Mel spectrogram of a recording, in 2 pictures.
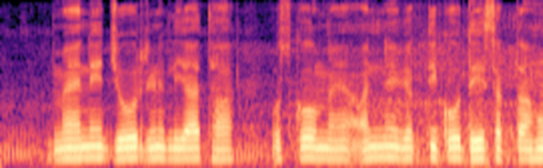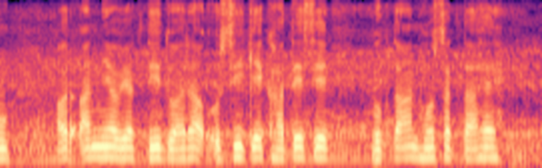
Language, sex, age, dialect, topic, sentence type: Hindi, male, 18-24, Garhwali, banking, question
